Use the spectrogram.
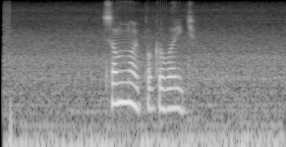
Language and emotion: Russian, neutral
